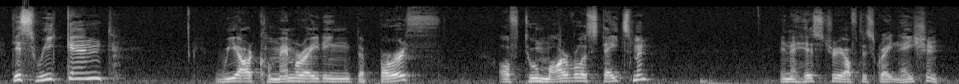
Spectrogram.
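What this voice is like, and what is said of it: Swiss accent. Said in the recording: “for you guys to get used to my Swiss accent”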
